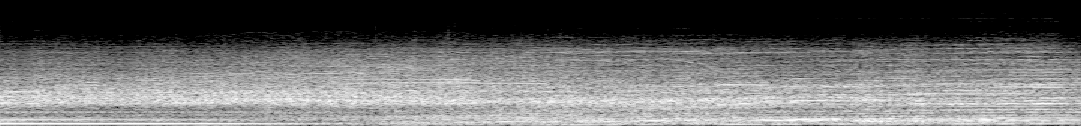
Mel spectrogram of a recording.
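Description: Concert crowd cheering and screaming over a recorded intro track. The track's low drone fades out about three seconds in while the cheering carries on.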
